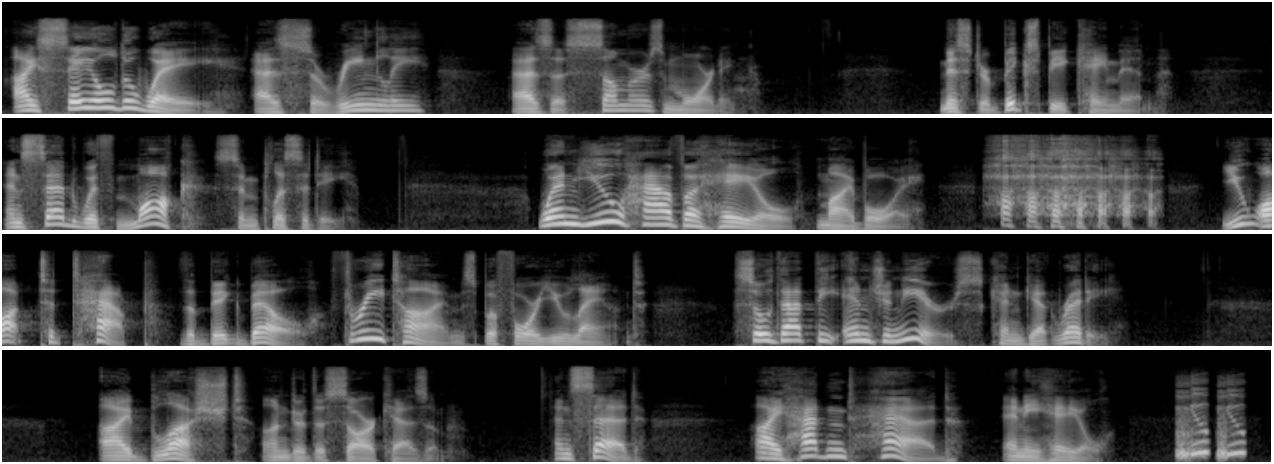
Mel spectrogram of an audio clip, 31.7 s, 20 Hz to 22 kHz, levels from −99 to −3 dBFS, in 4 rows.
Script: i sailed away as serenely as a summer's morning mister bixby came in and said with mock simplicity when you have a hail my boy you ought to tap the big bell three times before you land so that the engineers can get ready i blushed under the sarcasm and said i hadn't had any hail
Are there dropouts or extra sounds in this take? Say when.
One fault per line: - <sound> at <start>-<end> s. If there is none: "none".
- laugh at 14.1-15.2 s
- laugh at 31.1-31.6 s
